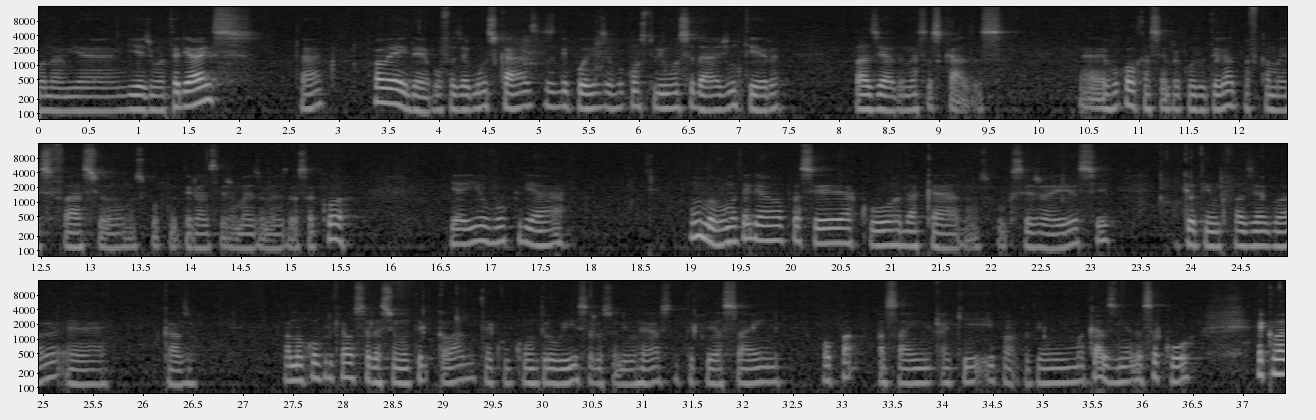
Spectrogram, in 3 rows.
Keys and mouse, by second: 1.4-3.2 drag, 3.3-4.8 drag, 10.3-12.1 drag, 16.4-18.7 drag, 18.7-21.5 drag, 22.8 Tab, 23.7 ctrl+Tab, 25.5 click, 29.2 ctrl+i, 31.3 click, 33.1-33.6 drag, 33.9 click, 34.0 Tab, 34.5-35.2 middle drag, 36.1 KP_1.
